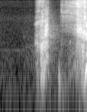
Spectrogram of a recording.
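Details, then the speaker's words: Adult who says the sneezing started again back indoors despite an air cleaner, unsure why, maybe tiredness; a sharp hissing burst then a second rising one; sneezing. "oh dude back inside again and the sneezy snap and the sneezing it started again but i have an air cleaner so i have no idea why i'm sneezing maybe because i'm tired"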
